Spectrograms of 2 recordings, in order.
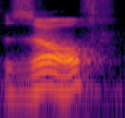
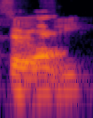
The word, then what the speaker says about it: Xophe: So, for the record, it is Zul and not Sophie, as I've been saying.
